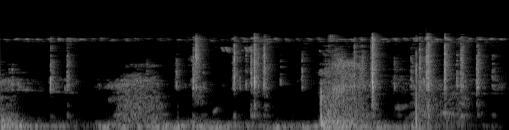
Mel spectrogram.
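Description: Rapid, uneven clatter of keys on a computer keyboard as CSS code is typed, close and fairly quiet, with short bursts and brief pauses throughout.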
